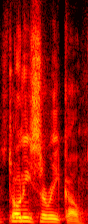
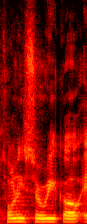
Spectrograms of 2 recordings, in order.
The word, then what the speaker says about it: Tony Sirico: Tony Sirico. – Tony Sirico, a.k.a.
